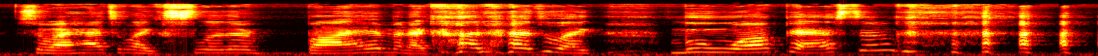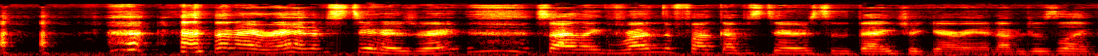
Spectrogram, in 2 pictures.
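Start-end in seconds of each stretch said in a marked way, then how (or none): 4.5-6.4 loud cackling laugh. Real, not acted. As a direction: crack up at your own joke. Laughing at her own moonwalk joke.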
